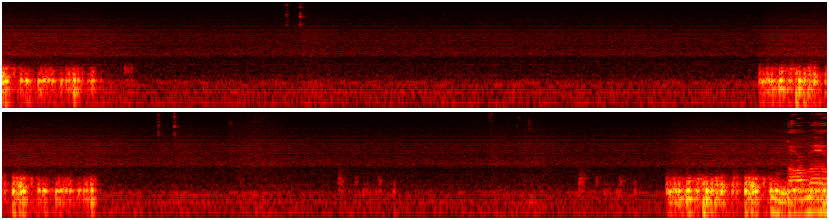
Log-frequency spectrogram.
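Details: Abdominal auscultation in a comprehensive assessment: three short bursts of soft gurgling separated by quiet stretches; normal, normoactive bowel sounds.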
